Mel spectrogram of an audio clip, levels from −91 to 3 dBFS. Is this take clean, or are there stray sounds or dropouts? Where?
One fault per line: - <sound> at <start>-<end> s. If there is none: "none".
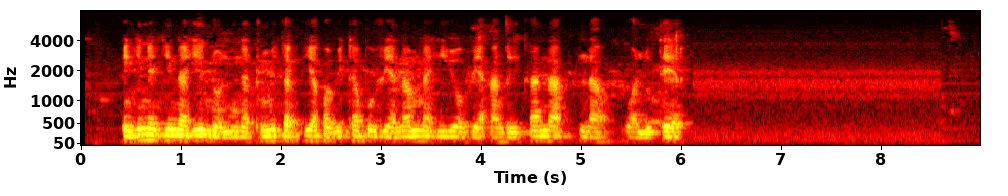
none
